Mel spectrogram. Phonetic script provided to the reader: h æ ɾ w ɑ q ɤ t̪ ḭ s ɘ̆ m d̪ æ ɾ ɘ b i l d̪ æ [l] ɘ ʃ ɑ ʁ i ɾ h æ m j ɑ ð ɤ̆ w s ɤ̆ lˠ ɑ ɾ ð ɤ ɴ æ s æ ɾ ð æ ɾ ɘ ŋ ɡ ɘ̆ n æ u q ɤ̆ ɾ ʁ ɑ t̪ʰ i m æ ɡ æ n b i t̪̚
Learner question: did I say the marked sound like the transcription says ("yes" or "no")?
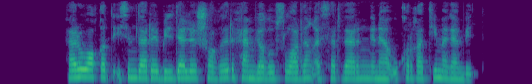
yes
